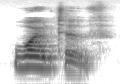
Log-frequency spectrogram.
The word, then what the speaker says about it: won't've: Will not have becomes won't've.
